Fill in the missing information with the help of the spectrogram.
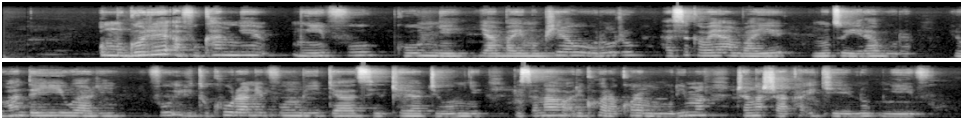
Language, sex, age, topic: Rundi, female, 18-24, agriculture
